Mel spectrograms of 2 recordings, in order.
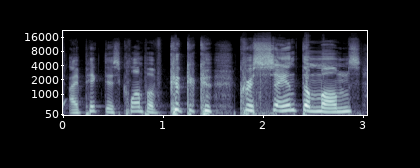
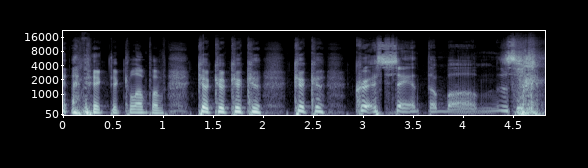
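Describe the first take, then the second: First: Put-on stuttering child. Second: Long slow k- k- k- stammer, then chrysanthemums; drawn-out stutter. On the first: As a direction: stammer like a little kid. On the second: Retold or imitated. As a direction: stretch the stammer on k-. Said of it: "I said that for weeks".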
